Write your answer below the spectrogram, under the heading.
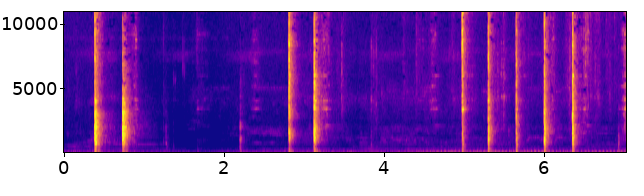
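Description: Cleaver chopping a pangasius fish on a round wooden chopping block: nine sharp strikes, a pair near the start, another pair about three seconds in, then five in quick succession, about three a second, near the end.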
